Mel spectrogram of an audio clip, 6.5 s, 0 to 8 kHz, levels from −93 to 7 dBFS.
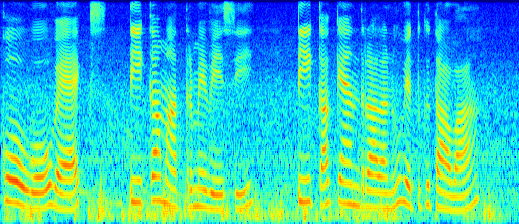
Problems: none marked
